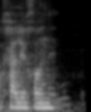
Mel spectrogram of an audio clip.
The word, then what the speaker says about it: Callejon: Und ähm, ich habe diesmal mir ausgesucht ähm, von Callejon, glaube ich, spricht man sie aus, ne? Oder? – Mhm. – Weißt du das? – Genau, Callejon.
